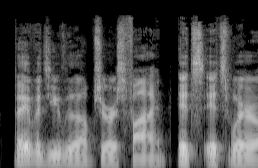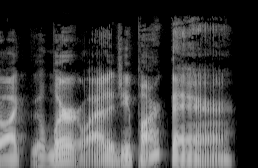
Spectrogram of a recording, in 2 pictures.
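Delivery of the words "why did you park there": put-on valley girl voice, quieter and slower. Hosts discuss a speech style; one demonstrates it in a Valley Girl voice. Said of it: "the Valley Girl thing".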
